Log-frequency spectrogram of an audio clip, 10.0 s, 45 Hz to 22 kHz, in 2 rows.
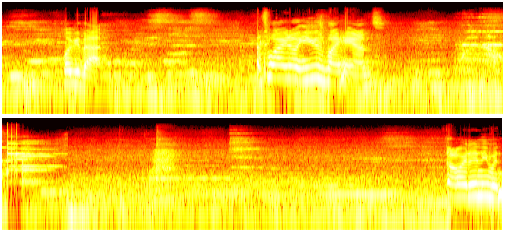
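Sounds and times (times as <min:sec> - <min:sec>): weight plate clinking on barbell: 0:04.7 - 0:05.6.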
